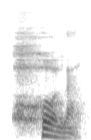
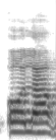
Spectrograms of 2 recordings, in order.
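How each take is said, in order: First: The word begins with a breathy h sound. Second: The word begins directly with the vowel. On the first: The speaker calls it wrong. "We don't say hola" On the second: The speaker calls it right. "We say hola"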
